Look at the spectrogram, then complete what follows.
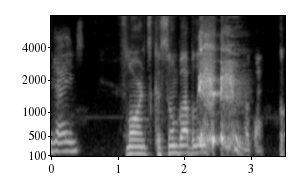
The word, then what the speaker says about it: Kasumba: Wait, how do you pronounce her name, James? Florence Kasumba, I believe. Okay. Or Kasuma.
